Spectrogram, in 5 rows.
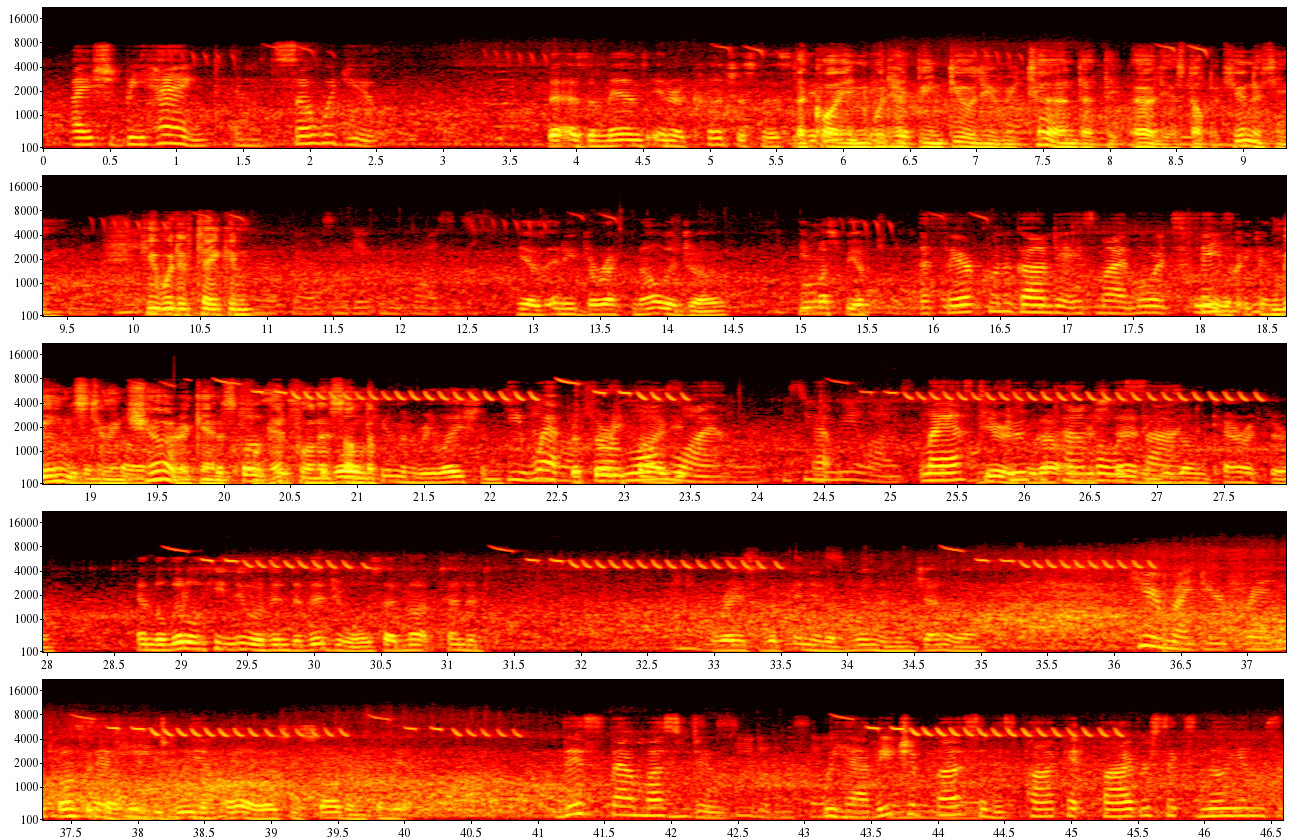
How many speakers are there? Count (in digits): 4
